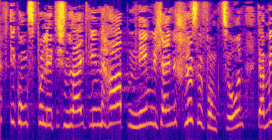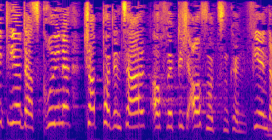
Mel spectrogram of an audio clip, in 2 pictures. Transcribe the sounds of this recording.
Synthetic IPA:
ɛftɪɡʊŋspoliːtɪʃn̩laɪtliːŋənɦaːbm̩nɛːmlɪçʔaɪnəʃlʏsl̩fʊŋk̚t͡sjoːnd̥amɪtv̥iːɐdasɡ̥ʁyːnəd͡ʒɔp̚ːotɛnt͡sjaːlʔaʊxv̥ɪɐklɪçʔaʊsnʊt͡sn̩kʰœnənfiːlənda

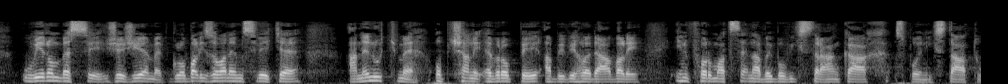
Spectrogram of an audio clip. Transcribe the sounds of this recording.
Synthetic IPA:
ʔuvjɛdo̞mːɛsɪʒɛʒɪjɛmɛvɡlo̞balɪzo̞vanɛːmsvjɛcɛ | ʔanɛnucmɛʔo̞pt͡ʃanɪʔɛvɾo̞pɪʔabɪvɪɦlɛdaːvalɪʔɪnfo̞ɾmat͡sɛnavɛbo̞viːxst̪ɾaːŋkaːxspo̞jɛniːxst̪aːt̪uː

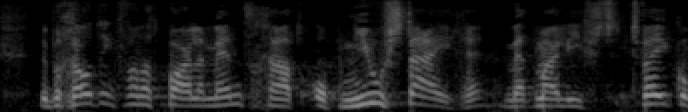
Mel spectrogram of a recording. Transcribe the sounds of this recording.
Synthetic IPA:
d̥əbəχrowtɪŋvɑnɦət̚pɑɹləmɛntχaːtɔpniwstɛjχəmɛtmaːɹlifsttʋejkɔ

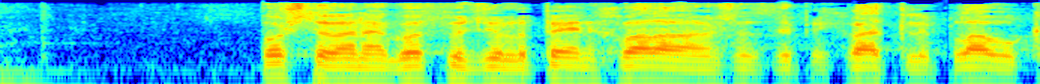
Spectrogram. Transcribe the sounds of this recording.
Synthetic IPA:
po̞ʃt̪o̞ʋanaɡo̞spo̞d͡ʑulpenxʋaːlˠaʋamʃt̪ost̪epɾixʋat̪iliplˠaːʋuk

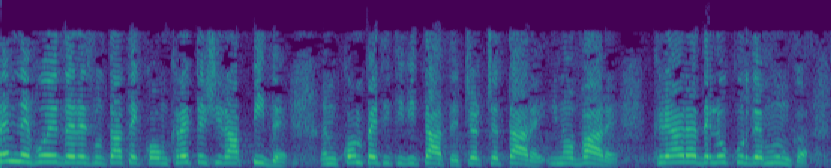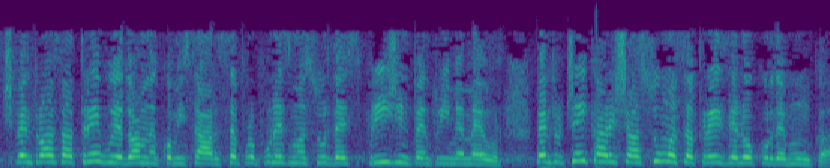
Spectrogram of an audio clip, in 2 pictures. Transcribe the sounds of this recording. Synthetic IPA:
e̞mne̞vo̞je̞d̪e̞ɾe̞zult̪at̪e̞ko̞ŋkɾe̞t̪e̞ʃiɾapid̪e̞ɨŋko̞mpe̞t̪it̪ivit̪at̪e̞t͡ʃe̞rt͡ʃe̞t̪aɾe̞ʔino̞vaɾe̞ | kɾe̞aɾead̪e̞lo̞kurʲd̪e̞muŋkəʃi̥pe̞nt̪ɾuast̪at̪ɾe̞buje̞d̪oamnəko̞misarsəpɾo̞pune̞t̪sʲməsurʲd̪e̞spɾiʒinpe̞nt̪ɾuime̞me̞urʲpe̞nt̪ɾut͡ʃe̞jkaɾe̞ʃasuməsəkɾee̞ze̞lo̞kurʲd̪e̞muŋkə

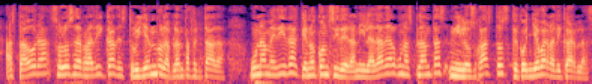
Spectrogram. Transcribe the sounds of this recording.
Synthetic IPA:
a̰st̪ao̞ɾaso̞lo̞se̞rað̞ikaðe̞st̪ɾuʝe̞nd̪o̞laplant̪afe̞k̚t̪að̞a | uname̞ðið̞ake̞no̞ko̞nsið̞e̞ɾanilaeðaðe̞alɣ̞unasplant̪aznilo̞zɣast̪o̞ske̞ko̞ɲʝe̞β̞aeraðikaɾlas

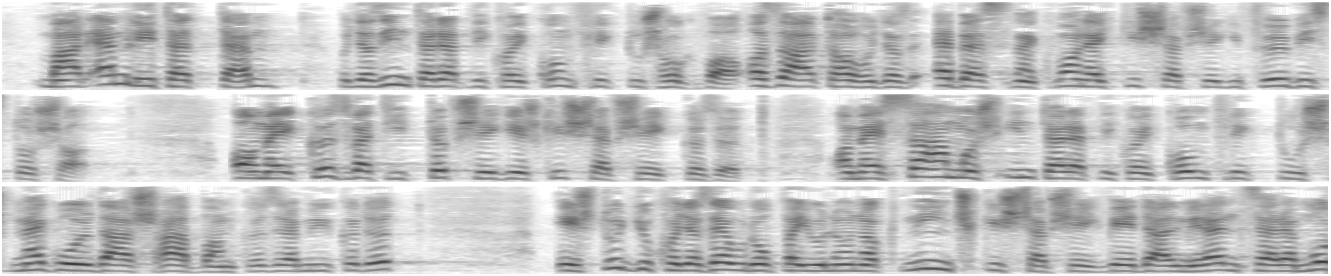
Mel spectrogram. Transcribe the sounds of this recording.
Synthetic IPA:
maːɾɛmliːt̪ɛt̪ːɛmho̞ɟɒzint̪ɛɾɛt̪nikɒjiko̞ɱflik̚t̪uʃo̞ɡbɒʔɒzaːlt̪ɒlho̞ɟɒzɛbɛsnɛkʋɒnɛɟkiʃːɛpʃeːɡiføːbist̪o̞ʃɒ̰ | ɒmɛjkø̞zʋɛt̪iːt̪ːø̞pʃeːɡeːʃkiʃːɛpʃeːkːøzøt̪ːɒmɛjsaːmo̞ʃint̪ɛɾɛt̪nikɒjiko̞ɱflik̚t̪uʃmɛɡoːld̪aːʃaːbɒŋkø̞zrɛmyːkød̪øt̪ː | eːʃt̪uɟːukho̞ɟɒzɛuɾoːpɒjiunioːnɒknint͡ʃkiʃːɛpʃeːɡʋeːd̪ɛlmiɾɛnt̪sɛrɛmo

